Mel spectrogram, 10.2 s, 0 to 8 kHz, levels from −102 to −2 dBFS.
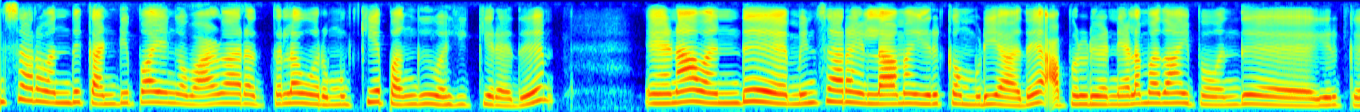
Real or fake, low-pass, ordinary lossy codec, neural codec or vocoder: real; 7.2 kHz; none; none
